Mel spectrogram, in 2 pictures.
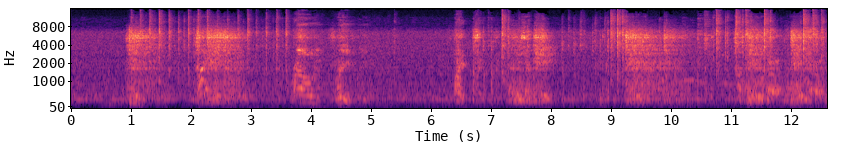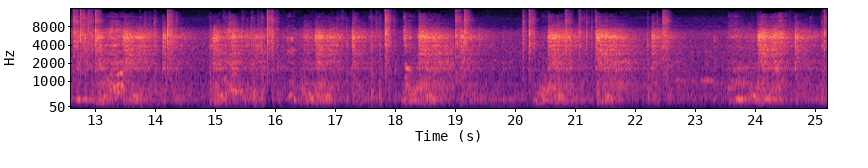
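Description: Punches and kicks from a fighting game thud and smack through a television speaker.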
